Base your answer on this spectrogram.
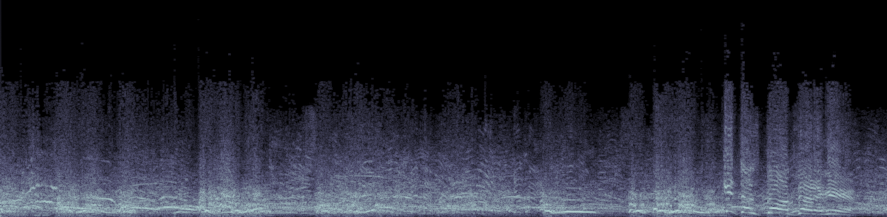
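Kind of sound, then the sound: animal, dogs barking and yipping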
